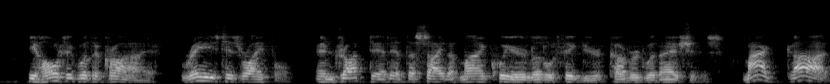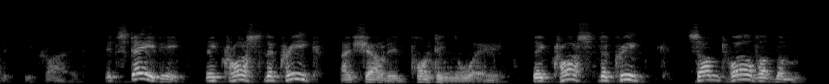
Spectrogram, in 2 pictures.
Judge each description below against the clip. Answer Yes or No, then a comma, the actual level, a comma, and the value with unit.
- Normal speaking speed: Yes, average, 165 wpm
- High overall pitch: No, medium, 145 Hz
